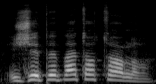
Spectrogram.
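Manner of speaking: loud, slow call. Real, not acted. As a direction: raise the voice to reach a friend. Calling to friend Lina. (appel fort et lent)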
